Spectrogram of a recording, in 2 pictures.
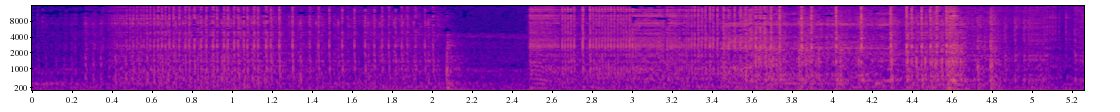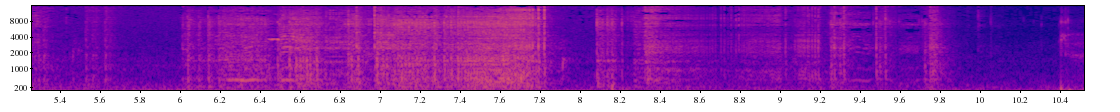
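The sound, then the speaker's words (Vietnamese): A wooden coffin creaking and twisting makes a continuous grating, rasping creak with a rough, crackling texture that swells and eases, broken by brief pauses. “Cảm giác cái quan tài gỗ nó bắt đầu vặn vẹo, nghe ken két đến kinh dị.”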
